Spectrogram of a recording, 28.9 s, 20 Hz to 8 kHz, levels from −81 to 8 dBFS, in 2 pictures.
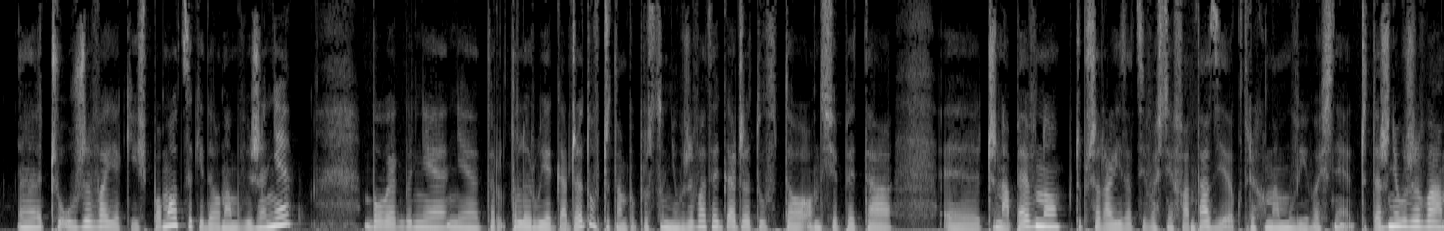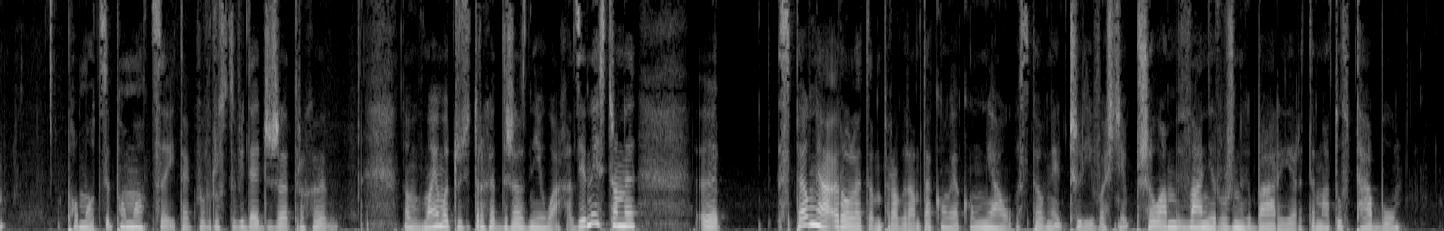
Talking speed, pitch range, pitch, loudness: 165 wpm, 170-185 Hz, 175 Hz, -20 LUFS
